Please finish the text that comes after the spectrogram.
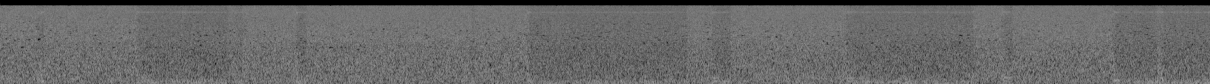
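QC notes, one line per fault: throughout: wrong sample width. The speech was written as 32-bit integers but is read as packed 24-bit, so each read sample straddles the original byte boundaries and only some frames land on the real signal's top bytes. This gives loud, harsh noise with the speech buried inside it. The voice also plays at 0.75 speed and pitch. A plain sample-rate mismatch would shift speed without the noise, and a byte-order swap would bury the voice without the slowdown.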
